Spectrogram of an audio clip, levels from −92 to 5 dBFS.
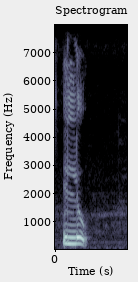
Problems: none marked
